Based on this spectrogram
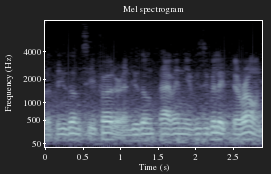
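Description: Noticeable background noise surrounds a man who talks fairly quickly in a fairly low voice. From Estonia. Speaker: rally driver; guest. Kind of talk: casual chat. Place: home room.

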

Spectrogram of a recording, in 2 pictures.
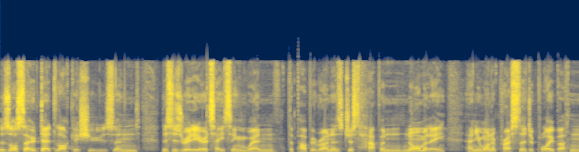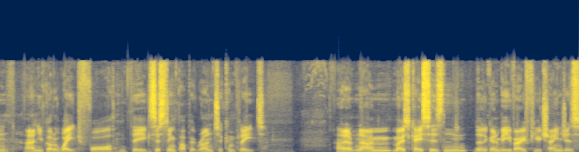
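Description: With fairly even intonation and a fairly quick pace, a man talks against a quiet background. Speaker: conference speaker. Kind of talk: technical conference talk. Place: hall.

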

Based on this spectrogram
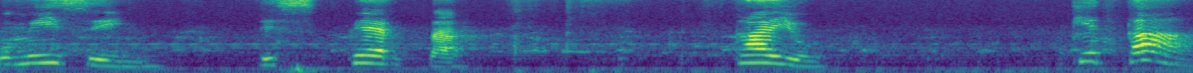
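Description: A woman uses a raised, projected, high voice at a very slow pace, with very wide pitch swings and long, frequent pauses over light background noise. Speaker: sleepy partner in a dialect challenge. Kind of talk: casual reading of a word list, translating Tagalog words into Chavacano. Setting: recorded secretly, indoors. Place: home room. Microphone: phone near.

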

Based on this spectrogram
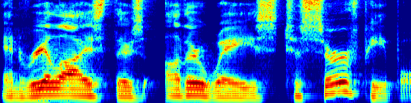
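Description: Against a quiet background, the speech moves at a moderate pace. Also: man. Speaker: podcast host. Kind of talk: podcast intro monologue. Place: studio. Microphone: studio mic.

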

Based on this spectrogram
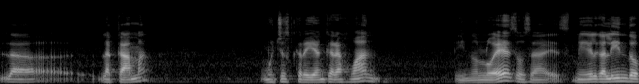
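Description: A man speaks at a moderate pace. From Mexico, Guadalupe, Nuevo León; Nuevo León, Mexico. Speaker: grupero singer; interviewee. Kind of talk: casual interview. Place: studio. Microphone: lapel.

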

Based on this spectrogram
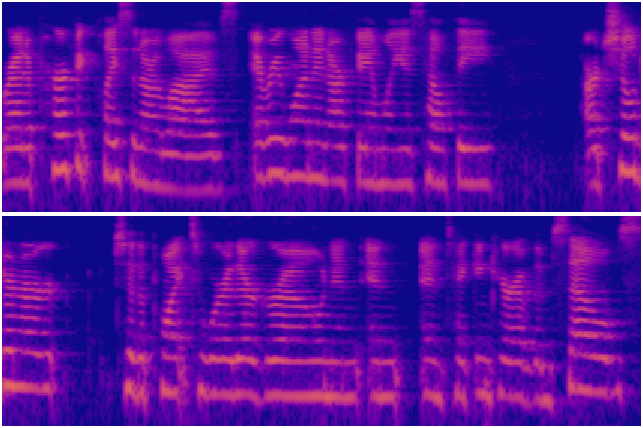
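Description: With an American accent, the speaker talks fairly quickly in a flat monotone over a quiet background. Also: woman, fairly high pitch for a woman. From US South, North Texas (Dallas area). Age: 30s. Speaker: vlogger. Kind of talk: personal video blog. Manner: hesitant, with fillers. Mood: hopeful, earnest. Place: home room. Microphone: webcam.

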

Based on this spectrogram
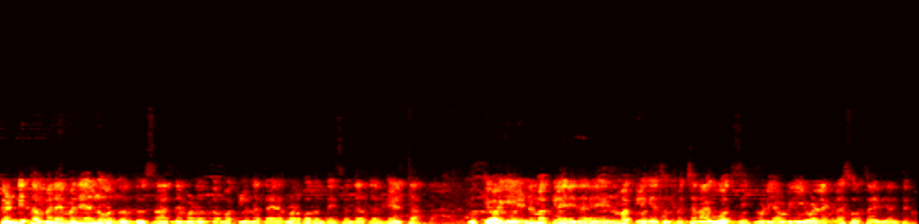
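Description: Amid audible room echo and noticeable background noise, a man speaks with a high pitch and fairly even intonation. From Karnataka, Chitradurga. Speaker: police commissioner. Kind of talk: public speech. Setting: public meeting.

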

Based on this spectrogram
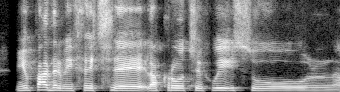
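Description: Against a quiet background, a woman talks very slowly. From Lombardy, Abbiategrasso near Milan; Lombardy. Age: 60s. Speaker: journalist and author; interviewed journalist. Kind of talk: interview. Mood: warm, reflective. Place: home room.

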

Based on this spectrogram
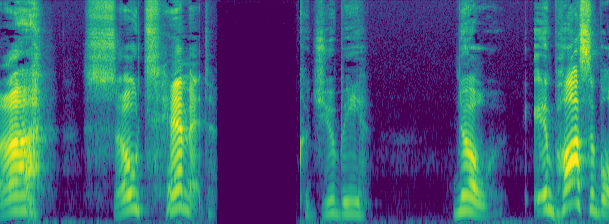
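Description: A woman in a put-on character voice. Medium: audio drama. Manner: menacing, taunting.

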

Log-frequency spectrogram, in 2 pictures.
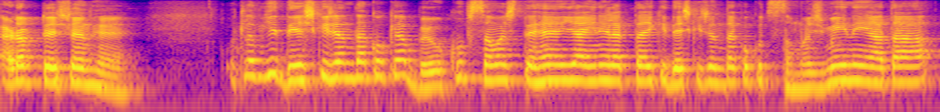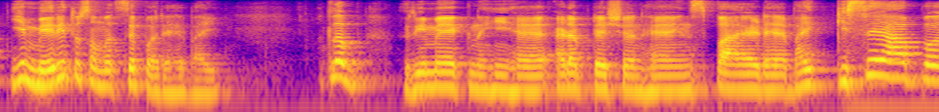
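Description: Here a man's high voice moves through very wide pitch swings. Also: moderate pace, quiet background. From India. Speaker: film reviewer YouTuber. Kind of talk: video review monologue. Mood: critical, annoyed. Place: home room. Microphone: studio mic.

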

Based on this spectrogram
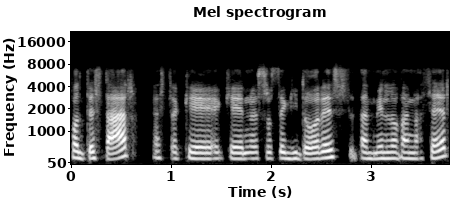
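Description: A woman with a Romanian accent speaks at a medium pitch with fairly even intonation, her voice dry with no echo against a quiet background. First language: Romanian (speaking Spanish). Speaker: life coach. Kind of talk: casual chat. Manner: halting. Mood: warm, smiling. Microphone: video call.

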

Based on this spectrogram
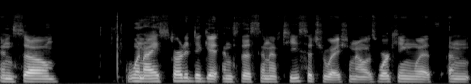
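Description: A man speaks with monotone, flat intonation at medium pitch. The sound is dry and close, with no echo. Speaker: NFT project manager. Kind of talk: casual chat.

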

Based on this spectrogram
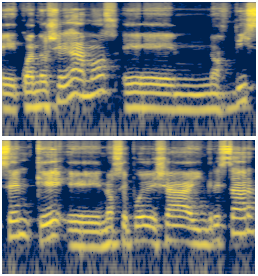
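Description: A man at a very slow pace with hardly any pauses, fairly high pitch, lively intonation and a quiet background. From Argentina, Río Negro. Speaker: environmental activist. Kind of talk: news interview. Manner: halting, many fillers. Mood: earnest, denouncing. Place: home room.

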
